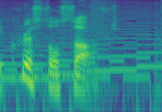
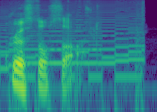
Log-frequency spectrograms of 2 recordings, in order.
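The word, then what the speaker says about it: Xtalsoft: Kindosi was developed by Crystaloft. Yeah, they spell their name with an X and they pronounce that cross, but it's Crystaloft.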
